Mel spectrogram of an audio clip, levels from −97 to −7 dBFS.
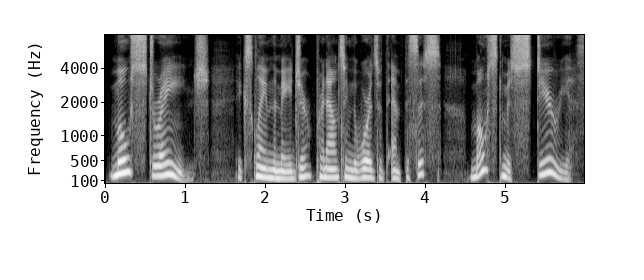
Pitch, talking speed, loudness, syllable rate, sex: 185 Hz, 110 wpm, -20 LUFS, 4.3 syllables/s, female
